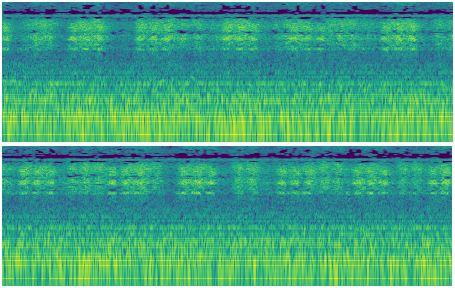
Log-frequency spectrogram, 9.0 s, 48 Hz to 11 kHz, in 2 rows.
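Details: A dense summer-night insect chorus recorded on 18 July 2013, high, raspy trilling that swells in steady pulses.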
